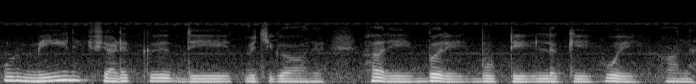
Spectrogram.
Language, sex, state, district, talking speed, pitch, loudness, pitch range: Punjabi, male, Punjab, Kapurthala, 95 wpm, 135 Hz, -17 LUFS, 130-150 Hz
